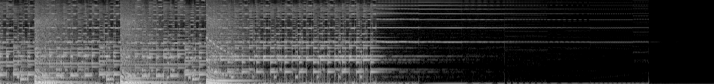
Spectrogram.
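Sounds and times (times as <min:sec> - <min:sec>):
8-bit stabs: 0:00.0 - 0:03.9.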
